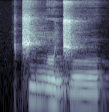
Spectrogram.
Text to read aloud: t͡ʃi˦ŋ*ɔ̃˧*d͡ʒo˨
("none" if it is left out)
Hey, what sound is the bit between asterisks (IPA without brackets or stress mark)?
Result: ɔ̃˧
